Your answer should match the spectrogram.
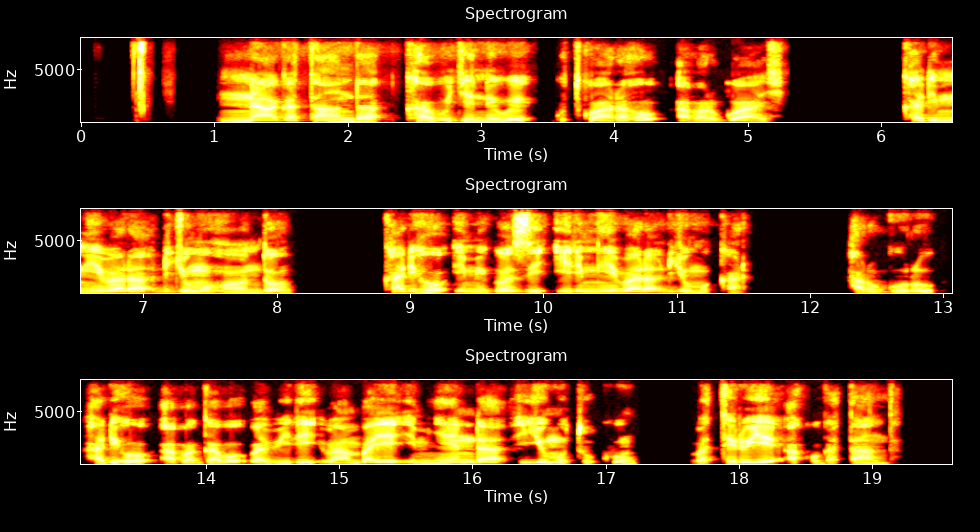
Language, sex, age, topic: Kinyarwanda, male, 25-35, health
